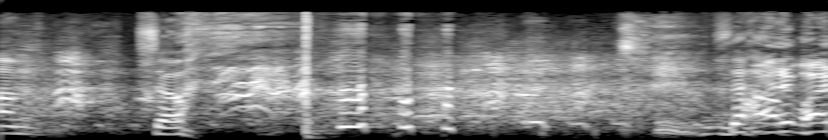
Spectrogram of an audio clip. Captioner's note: laughter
